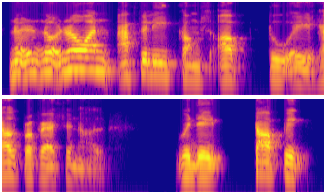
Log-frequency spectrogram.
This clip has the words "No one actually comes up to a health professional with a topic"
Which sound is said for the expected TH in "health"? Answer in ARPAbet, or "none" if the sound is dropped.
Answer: T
